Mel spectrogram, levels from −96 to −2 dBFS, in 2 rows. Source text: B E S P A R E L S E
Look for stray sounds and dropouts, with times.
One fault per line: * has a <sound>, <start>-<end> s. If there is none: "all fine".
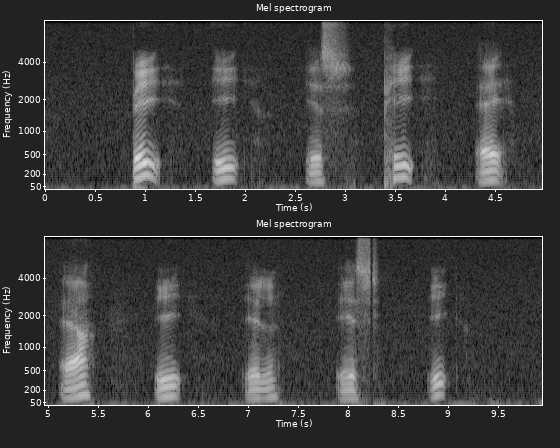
* has a dropout, 8.2-8.3 s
